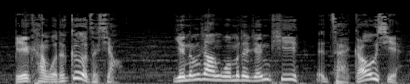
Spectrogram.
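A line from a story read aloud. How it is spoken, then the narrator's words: Croaking. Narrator (Chinese): 青蛙弗洛格呱呱叫着说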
